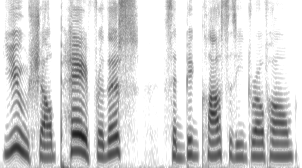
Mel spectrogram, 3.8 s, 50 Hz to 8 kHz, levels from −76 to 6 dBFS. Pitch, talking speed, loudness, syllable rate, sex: 205 Hz, 190 wpm, -17 LUFS, 3.9 syllables/s, female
